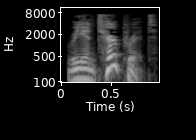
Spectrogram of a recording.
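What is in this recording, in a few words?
"reinterpret", British English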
